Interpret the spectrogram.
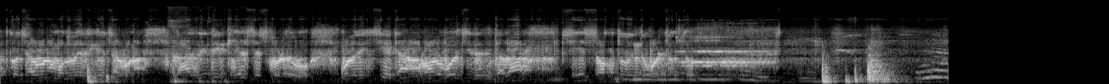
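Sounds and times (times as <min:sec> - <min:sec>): person talking: 0:00.0 - 0:07.8.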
